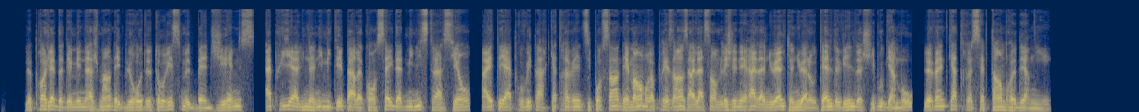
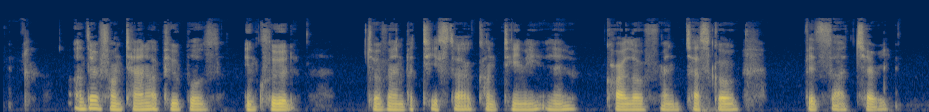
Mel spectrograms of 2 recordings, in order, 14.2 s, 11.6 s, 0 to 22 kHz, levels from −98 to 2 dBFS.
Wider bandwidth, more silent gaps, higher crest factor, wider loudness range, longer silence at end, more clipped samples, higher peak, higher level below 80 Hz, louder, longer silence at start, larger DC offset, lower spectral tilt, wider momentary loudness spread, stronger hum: first, 15.5 kHz vs 11 kHz; neither; about the same, 20 dB vs 22 dB; about the same, 2 LU vs 3 LU; first, 1.1 s vs 0.5 s; neither; about the same, -4 dBFS vs -2 dBFS; about the same, -46 dBFS vs -48 dBFS; about the same, -23 LUFS vs -23 LUFS; about the same, 0.3 s vs 0.3 s; neither; about the same, -5 dB/octave vs -6 dB/octave; second, 5 LU vs 15 LU; neither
